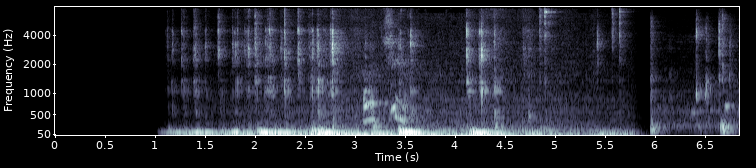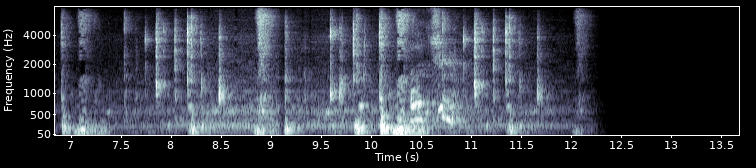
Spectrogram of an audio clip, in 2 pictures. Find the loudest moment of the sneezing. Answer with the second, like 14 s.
11 s.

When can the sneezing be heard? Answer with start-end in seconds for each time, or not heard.
3.0-3.8, 10.3-11.1.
